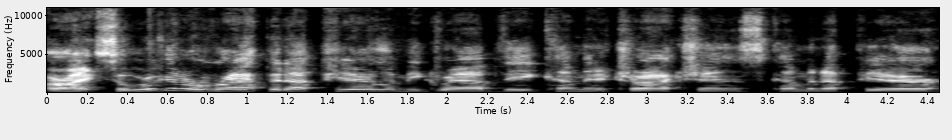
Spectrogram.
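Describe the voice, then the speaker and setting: A raised, projected voice with a bright, sharp tone comes through in an American accent. The recording is very clean, with a silent background. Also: man. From US Midwest. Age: 60s. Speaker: prepping channel host. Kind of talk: live stream chat.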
